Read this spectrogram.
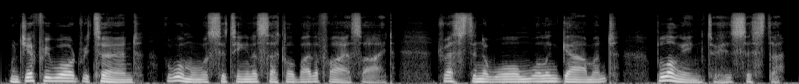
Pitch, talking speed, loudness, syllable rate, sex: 125 Hz, 180 wpm, -17 LUFS, 5.8 syllables/s, male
